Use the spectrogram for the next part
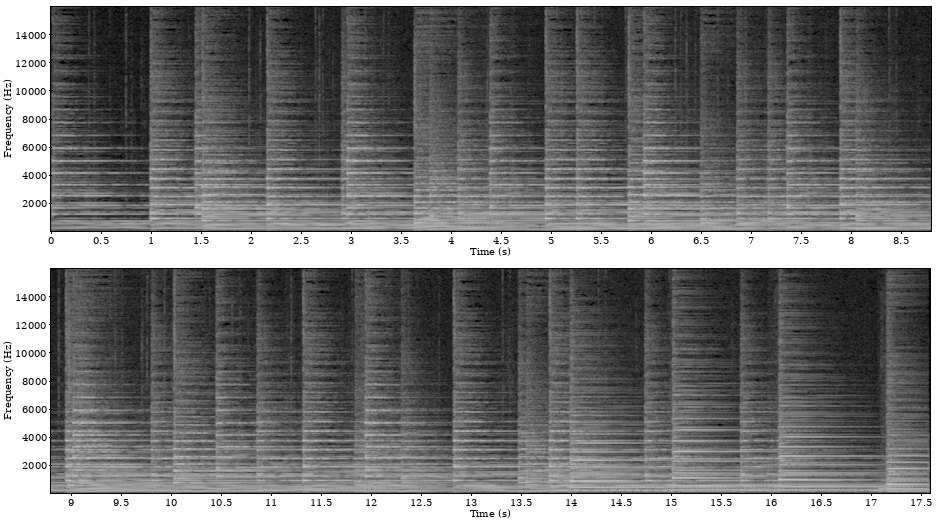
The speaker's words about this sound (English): The swinging bell is provided in various sizes and keys of peals, ideal for weddings and other festive celebrations.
